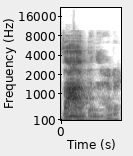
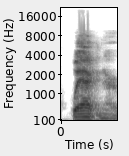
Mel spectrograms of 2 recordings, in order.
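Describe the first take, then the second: First: The name is said differently from its spelling. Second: The name is said the way it is spelled. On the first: The speaker calls it right. "but it's pronounced Wagner" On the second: The speaker calls it wrong. "it's spelled Wagner"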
